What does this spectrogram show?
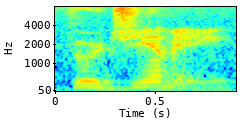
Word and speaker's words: Fujimi: So it's F-U, Jimmy.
